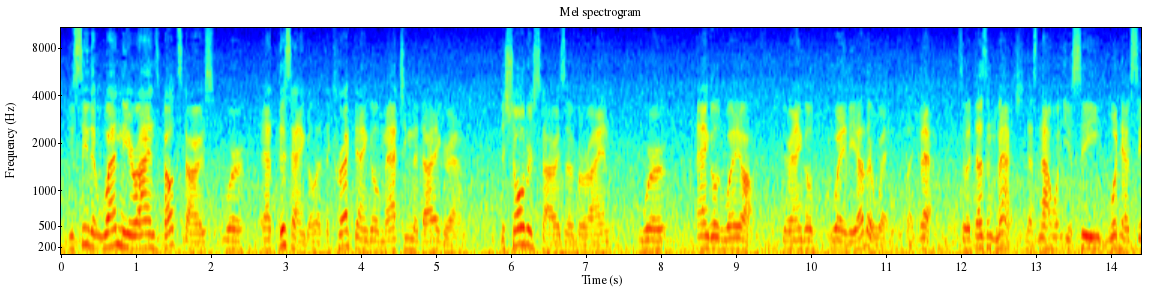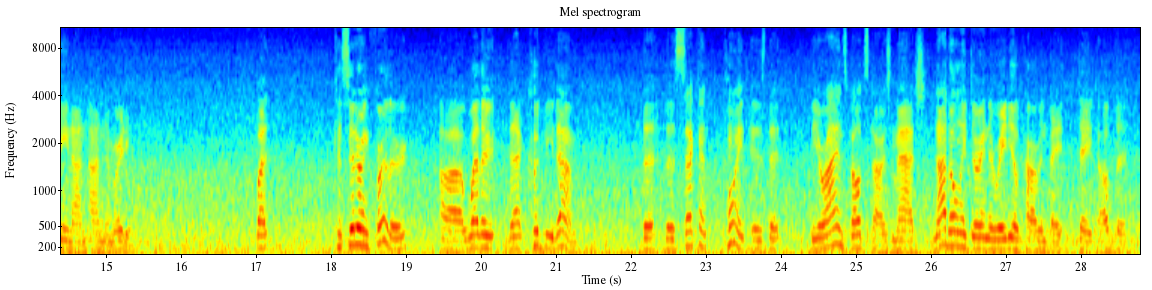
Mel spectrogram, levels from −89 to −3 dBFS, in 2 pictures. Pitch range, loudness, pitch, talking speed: 120-185 Hz, -22 LUFS, 150 Hz, 165 wpm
